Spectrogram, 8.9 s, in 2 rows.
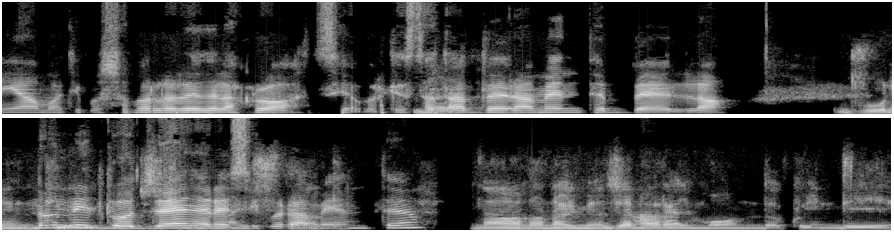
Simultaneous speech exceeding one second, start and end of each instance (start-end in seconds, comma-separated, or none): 4.5-6.2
